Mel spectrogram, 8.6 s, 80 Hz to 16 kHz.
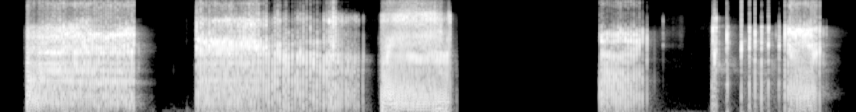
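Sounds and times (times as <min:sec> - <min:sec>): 
funny diarrhea fart: 0:00.2 - 0:04.6, 0:06.0 - 0:08.4.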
